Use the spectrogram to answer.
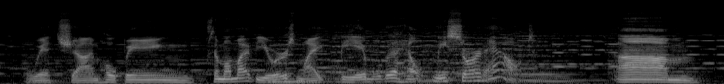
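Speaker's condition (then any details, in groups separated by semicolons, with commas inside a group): No condition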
